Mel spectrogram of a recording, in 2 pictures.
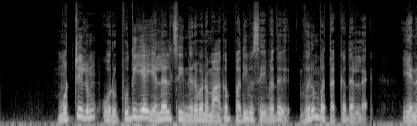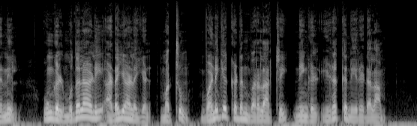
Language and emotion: Tamil, neutral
